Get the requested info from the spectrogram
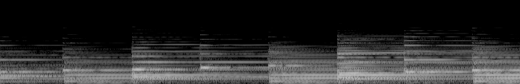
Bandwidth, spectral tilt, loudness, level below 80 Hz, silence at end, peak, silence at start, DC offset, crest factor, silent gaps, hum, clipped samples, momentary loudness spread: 5.8 kHz; -10 dB/octave; -24 LUFS; -44 dBFS; 0 s; -8 dBFS; 0 s; under 0.1%; 16 dB; none; none; under 0.1%; 9 LU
